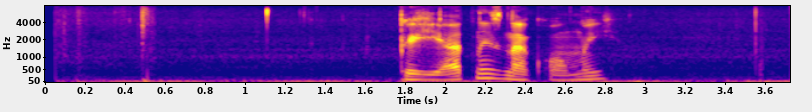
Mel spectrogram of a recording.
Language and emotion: Russian, positive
